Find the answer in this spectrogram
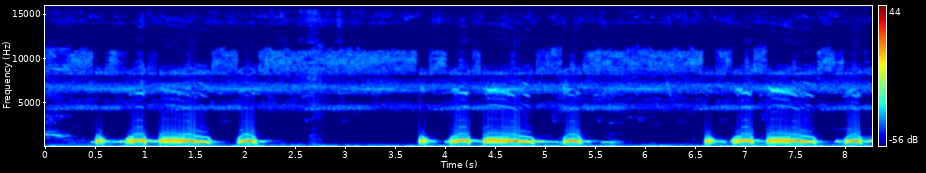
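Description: Spotted dove cooing in short phrases of about four or five soft, hollow notes, the middle note drawn out, repeated every three seconds.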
